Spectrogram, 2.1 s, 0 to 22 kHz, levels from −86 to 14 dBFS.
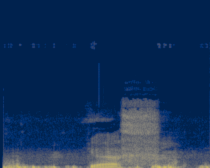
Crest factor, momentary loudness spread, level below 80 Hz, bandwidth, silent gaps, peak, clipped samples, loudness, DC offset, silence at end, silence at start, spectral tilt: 14 dB; 8 LU; -48 dBFS; 9 kHz; none; -2 dBFS; under 0.1%; -16 LUFS; under 0.1%; 0 s; 0 s; -7 dB/octave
